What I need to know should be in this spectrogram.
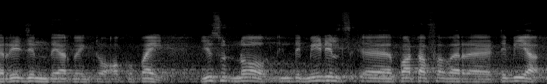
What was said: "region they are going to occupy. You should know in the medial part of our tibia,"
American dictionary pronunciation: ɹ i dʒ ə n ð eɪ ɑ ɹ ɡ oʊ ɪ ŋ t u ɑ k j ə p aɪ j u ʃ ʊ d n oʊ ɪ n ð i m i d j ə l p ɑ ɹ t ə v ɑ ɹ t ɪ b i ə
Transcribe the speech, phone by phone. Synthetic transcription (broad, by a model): ɹ i dʒ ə n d eɪ ɑ ɹ ɡ oʊ ɪ ŋ t u ɑ k j ə p aɪ j u ʃ ʊ d n oʊ ɪ n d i m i d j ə l p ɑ ɹ t ə v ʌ ɹ t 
